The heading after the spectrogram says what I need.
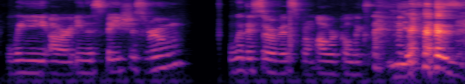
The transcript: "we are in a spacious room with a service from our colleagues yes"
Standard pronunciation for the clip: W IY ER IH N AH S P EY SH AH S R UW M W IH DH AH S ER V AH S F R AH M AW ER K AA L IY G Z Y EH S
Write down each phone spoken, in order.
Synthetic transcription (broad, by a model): W IY ER IH N AH S P EY SH AH S R UW M W IH DH AH S ER V AH S F R AH M AW ER K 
